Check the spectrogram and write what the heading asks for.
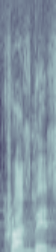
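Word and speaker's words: Khruangbin: How do you say him? – Is it Krangbin? – Krangbin, that's the one.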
